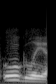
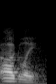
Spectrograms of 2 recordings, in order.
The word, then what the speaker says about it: Ugli: made in Jamaica and it's pronounced ooly actually not ugly so just a heads up all right let me crack this uh crack this ugly real quick I'm going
